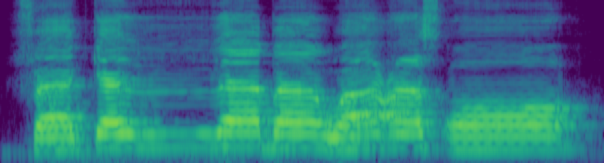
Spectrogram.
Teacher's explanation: ذال کو پڑھتے ہوئے زبان کی نوک دونوں دانتوں کے درمیان میں رکھیں گے۔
